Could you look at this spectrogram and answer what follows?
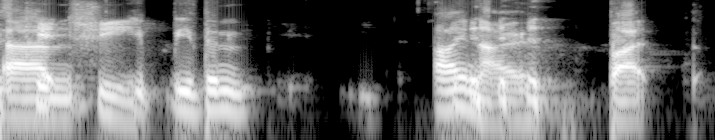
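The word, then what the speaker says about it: Cait Sith: It is Kate Shi.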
